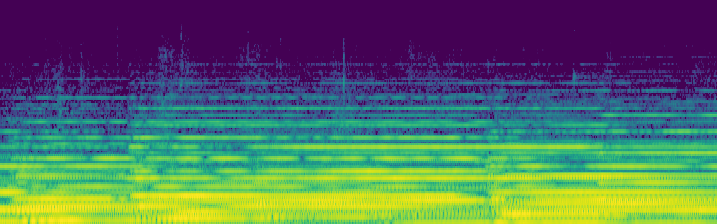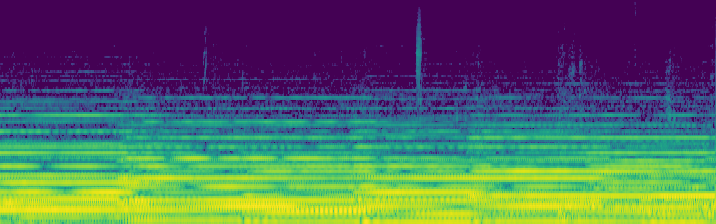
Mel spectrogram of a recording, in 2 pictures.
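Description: Church pipe organ playing slow, sustained chords that change every second or two.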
